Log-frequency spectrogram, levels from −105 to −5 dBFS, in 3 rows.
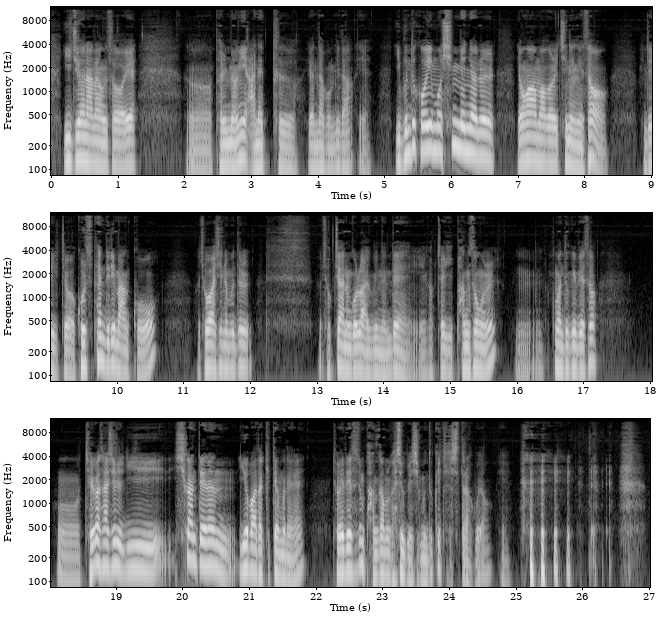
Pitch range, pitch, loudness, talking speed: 100-135 Hz, 115 Hz, -26 LUFS, 280 characters per minute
